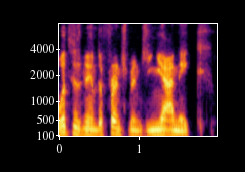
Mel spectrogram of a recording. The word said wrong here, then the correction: Gignac: Like cognac, but Gignac.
